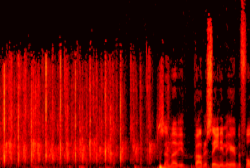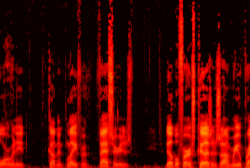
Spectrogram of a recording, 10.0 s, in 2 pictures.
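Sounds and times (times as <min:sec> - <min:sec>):
audience applause welcoming a guitarist: 0:00.0 - 0:03.2
speech: 0:03.3 - 0:07.7, 0:08.4 - 0:09.9.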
